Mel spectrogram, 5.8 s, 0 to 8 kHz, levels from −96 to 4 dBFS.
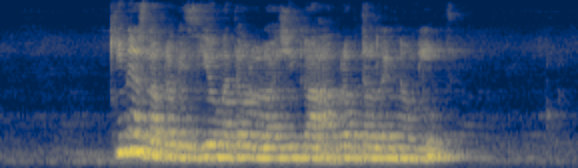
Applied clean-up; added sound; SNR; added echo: none; none; none; reverberation time 1.1 s.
